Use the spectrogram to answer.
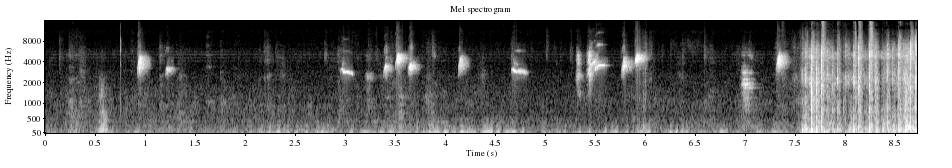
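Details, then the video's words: Greenfinch nestling uttering spaced high chirps and short buzzy notes over soft background hum, ending in a loud burst of rustling noise. "Птенец зеленушки"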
